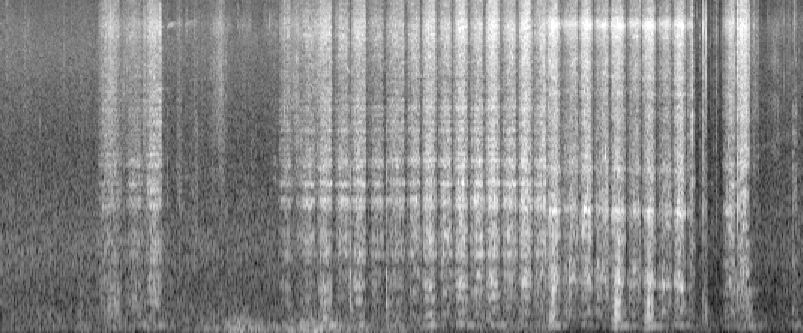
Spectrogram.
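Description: Folding hand saw cutting through a thin bark-covered wooden pole. A few short strokes come first, then a run of fast, even back-and-forth strokes, about three or four a second, which stops near the end.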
